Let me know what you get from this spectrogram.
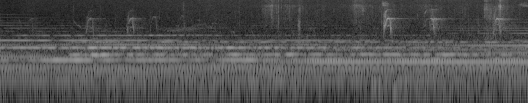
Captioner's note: birds chirping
